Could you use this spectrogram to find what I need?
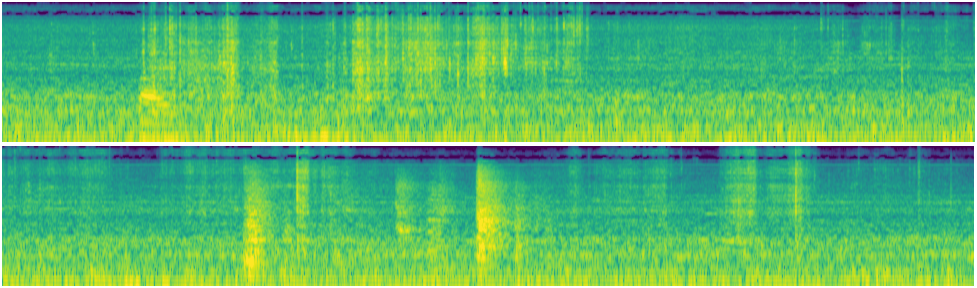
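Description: A plastic wrapper crinkles close by.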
